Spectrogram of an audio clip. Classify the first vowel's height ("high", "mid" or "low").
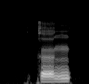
low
